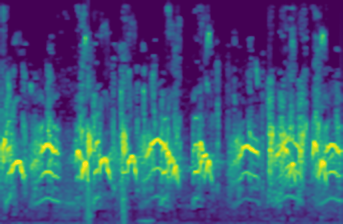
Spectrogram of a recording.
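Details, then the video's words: Female sunbird calling, a sound used as a lure: bursts of high, squeaky arched notes repeated in quick groups with small breaks between them, plus a couple of faint taps. "SUARA ASLI KOLIBRI BETINA"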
